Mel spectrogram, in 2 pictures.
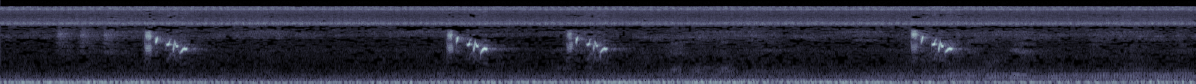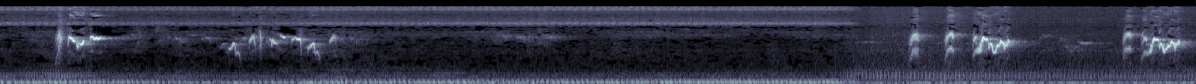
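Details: Caged sooty-headed bulbul decoy, one of a small and a large type, singing in a forest. Brief falling chirps every second or two grow louder toward the end, over a steady low drone that shifts partway through.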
